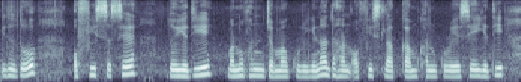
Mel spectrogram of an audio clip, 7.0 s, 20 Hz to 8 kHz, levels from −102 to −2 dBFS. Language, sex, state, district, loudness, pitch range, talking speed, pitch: Nagamese, female, Nagaland, Dimapur, -18 LUFS, 165-195 Hz, 155 wpm, 180 Hz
